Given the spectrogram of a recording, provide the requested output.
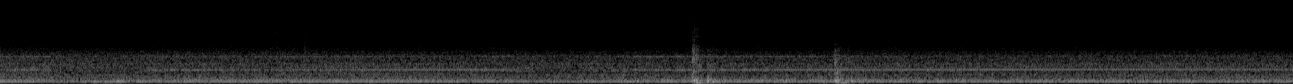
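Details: Mitsubishi Evo X: steady whine from the front end, transmission or transfer case suspected. Only whines under load, loudest on light load around 45 mph, holding a fairly constant pitch over road and engine drone. Cause unconfirmed.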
